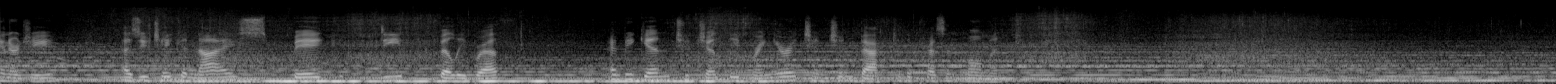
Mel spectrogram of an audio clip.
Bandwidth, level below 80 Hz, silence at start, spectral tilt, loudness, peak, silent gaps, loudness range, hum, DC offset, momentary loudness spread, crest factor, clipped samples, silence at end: 12.5 kHz; -54 dBFS; 0 s; -7 dB/octave; -22 LUFS; -4 dBFS; none; 7 LU; none; under 0.1%; 9 LU; 18 dB; under 0.1%; 0 s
